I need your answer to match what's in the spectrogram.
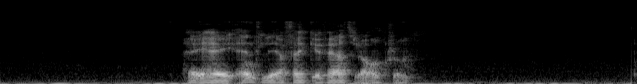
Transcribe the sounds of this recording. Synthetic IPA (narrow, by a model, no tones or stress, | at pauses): heɪheɪʔɛ̰nt̪ʰl̩ɪɑfɛkiːfeːt̪ʰɾɑ̰ɑ̰ŋkʰɹʉ̰m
